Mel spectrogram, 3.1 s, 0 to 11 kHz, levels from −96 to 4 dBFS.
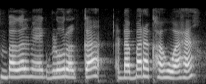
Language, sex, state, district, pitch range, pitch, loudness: Hindi, female, Jharkhand, Garhwa, 260-295 Hz, 280 Hz, -14 LUFS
